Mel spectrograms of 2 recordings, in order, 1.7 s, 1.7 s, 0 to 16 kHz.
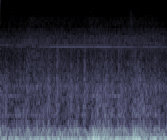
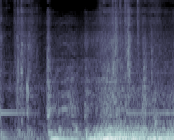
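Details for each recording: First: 280k-mile C5 Corvette V8, six-speed, at auction, needing throttle pats to stay running: low steady rumble with no knocking or ticking; engine sounds solid and healthy though dirty. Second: Auction car on cold start: catches, then idle sags and surges unevenly, kept alive only by throttle blips; won't hold idle on its own, though engine otherwise sounds solid; engine is dirty.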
